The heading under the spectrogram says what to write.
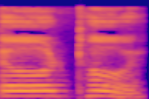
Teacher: ट, ठ ही कठोर व्यंजने पाहायला मिळतात, म्हणजेच मूर्धन्य म्हणजे जे टाळूला चिटकून बोलले जातात ते ट, ठ ही कठोर व्यंजने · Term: मूर्धन्य वर्ण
